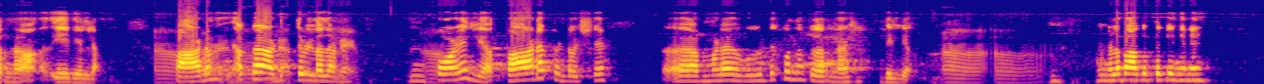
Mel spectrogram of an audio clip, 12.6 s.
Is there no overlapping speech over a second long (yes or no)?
no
